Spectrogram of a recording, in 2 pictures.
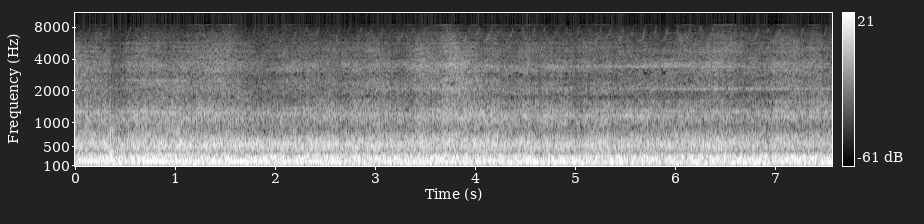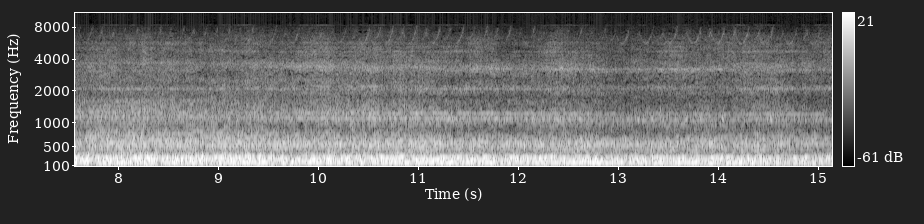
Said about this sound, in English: The helicopter lands just beyond their hiding place.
